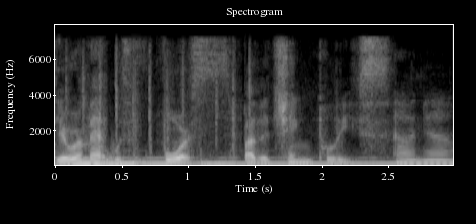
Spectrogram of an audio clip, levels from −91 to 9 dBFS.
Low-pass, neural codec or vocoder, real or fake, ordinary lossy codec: 7.2 kHz; none; real; AAC, 32 kbps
